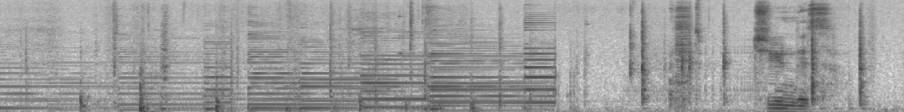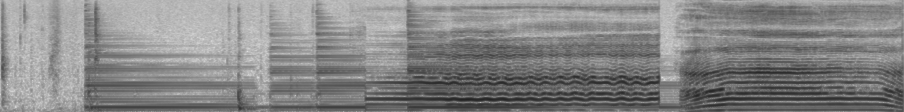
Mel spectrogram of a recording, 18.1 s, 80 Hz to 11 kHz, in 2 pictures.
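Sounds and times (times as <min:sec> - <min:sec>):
acoustic guitar being tuned: 0:00.0 - 0:05.6, 0:09.9 - 0:18.0.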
